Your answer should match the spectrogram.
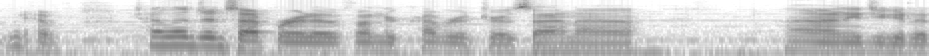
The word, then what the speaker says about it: Drozana: Oh, Drozana, not Trezana.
